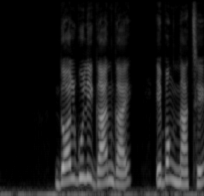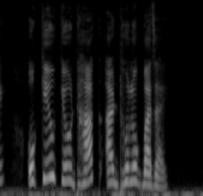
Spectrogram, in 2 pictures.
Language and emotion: Bengali, neutral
